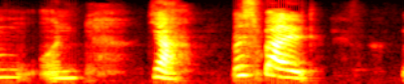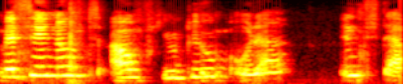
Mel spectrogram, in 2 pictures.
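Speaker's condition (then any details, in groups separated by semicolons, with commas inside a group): Ataxia; ataxia affecting hands and fingers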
